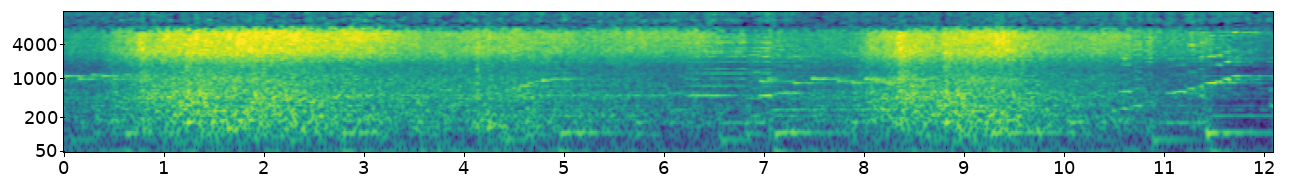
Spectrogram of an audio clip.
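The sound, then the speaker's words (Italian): Small waves break gently in a sheltered cove, the wash swelling and easing in two slow surges over a steady background hiss of surf. “Onde alla cala di sotto. Piccole.”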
